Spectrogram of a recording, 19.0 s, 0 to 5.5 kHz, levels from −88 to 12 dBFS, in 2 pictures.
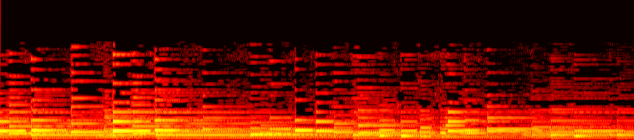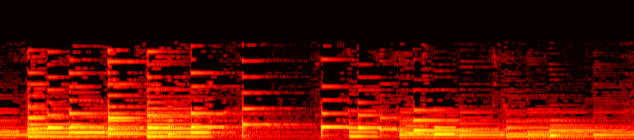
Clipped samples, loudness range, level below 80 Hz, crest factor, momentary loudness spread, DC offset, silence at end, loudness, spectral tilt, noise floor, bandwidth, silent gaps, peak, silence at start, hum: under 0.1%; 6 LU; -60 dBFS; 20 dB; 13 LU; under 0.1%; 0 s; -21 LUFS; -12 dB/octave; -48 dBFS; 3.9 kHz; none; 0 dBFS; 0 s; none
